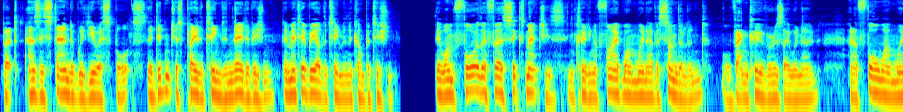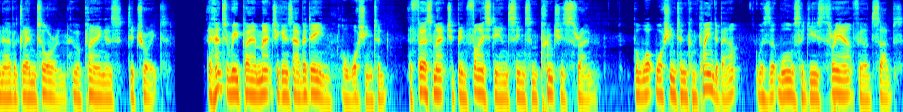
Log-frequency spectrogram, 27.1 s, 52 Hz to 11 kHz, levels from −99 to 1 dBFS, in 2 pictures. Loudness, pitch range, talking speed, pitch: -24 LUFS, 105-130 Hz, 200 wpm, 115 Hz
